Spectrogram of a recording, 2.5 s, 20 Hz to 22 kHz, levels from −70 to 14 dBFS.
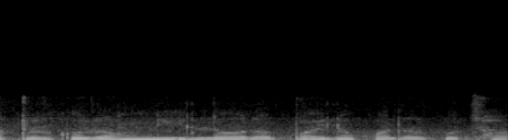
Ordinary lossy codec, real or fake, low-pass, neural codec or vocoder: Opus, 32 kbps; fake; 7.2 kHz; vocoder, 44.1 kHz, 80 mel bands, Vocos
